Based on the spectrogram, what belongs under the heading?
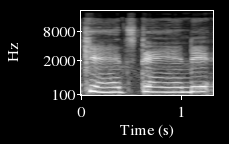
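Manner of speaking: slow, high, soft put-on voice; a high drawn-out mock whine; mock character voice.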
